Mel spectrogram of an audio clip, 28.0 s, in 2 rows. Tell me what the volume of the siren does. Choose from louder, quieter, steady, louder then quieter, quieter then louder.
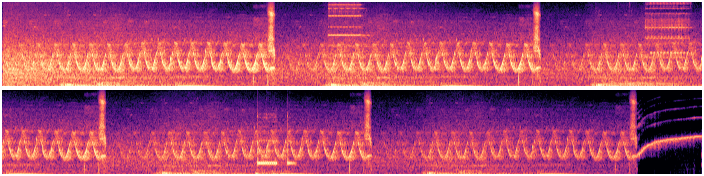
quieter.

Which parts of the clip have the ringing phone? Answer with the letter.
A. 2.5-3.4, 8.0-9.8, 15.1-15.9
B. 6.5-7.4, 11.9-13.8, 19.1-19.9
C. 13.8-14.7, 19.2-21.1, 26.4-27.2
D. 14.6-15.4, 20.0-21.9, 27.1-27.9
B.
